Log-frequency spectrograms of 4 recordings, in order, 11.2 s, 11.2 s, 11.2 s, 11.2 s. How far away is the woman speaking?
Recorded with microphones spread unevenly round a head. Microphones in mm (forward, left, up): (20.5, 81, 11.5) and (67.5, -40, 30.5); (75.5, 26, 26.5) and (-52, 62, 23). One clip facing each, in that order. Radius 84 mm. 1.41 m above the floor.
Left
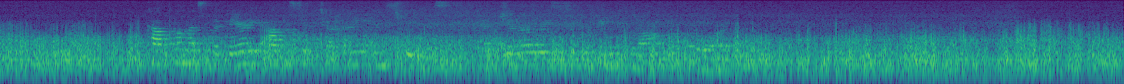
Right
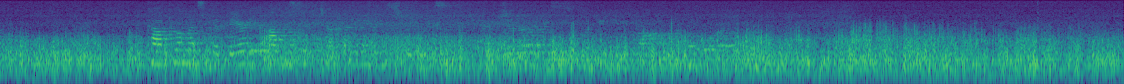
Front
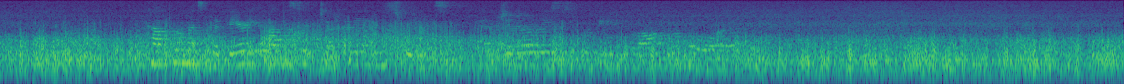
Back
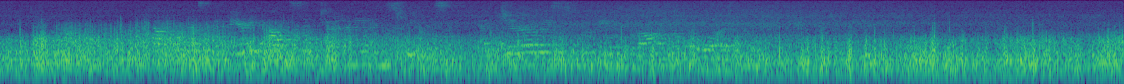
About 3.5 m.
